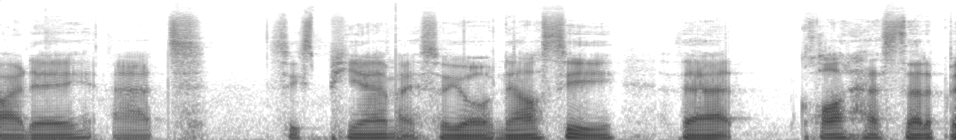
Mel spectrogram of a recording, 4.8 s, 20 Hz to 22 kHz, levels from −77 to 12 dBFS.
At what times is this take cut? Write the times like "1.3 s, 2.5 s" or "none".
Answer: 2.1 s, 3.2 s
